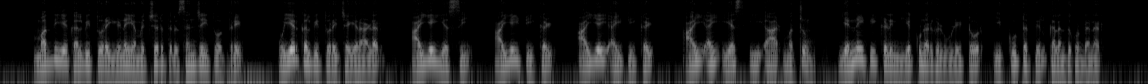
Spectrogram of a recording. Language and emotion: Tamil, neutral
